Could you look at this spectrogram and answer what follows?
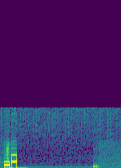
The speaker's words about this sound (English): I probably just beeped in. I'm sorry.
